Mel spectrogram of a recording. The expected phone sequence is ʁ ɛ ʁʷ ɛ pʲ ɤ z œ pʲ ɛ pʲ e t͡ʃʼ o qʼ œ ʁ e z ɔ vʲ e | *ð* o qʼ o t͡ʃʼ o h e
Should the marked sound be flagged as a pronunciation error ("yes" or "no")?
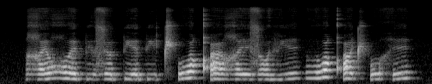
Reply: no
